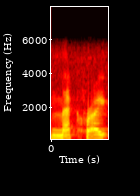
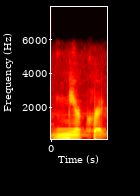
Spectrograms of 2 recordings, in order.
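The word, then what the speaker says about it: Mechrite: merite red uh uh it's actually pronounced meite red not merite red but whatever I mispronounced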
